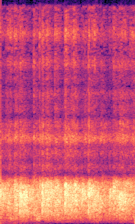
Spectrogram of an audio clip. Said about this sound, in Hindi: जोरदार ताली होनी चाहिए सर के लिए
